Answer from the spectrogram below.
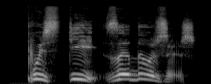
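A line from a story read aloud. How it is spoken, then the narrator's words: Choked rasp. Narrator (Russian): прохрипел Виталик, посинев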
